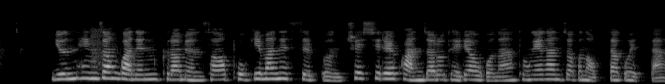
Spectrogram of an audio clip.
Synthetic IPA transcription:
junɦe̞ŋd͡ʑʌŋɡwanɯnkɯɾʌmjʌnsʰʌpoɡimanɦe̞s͈ɯɭp͈unt͡ɕʰwe̞ɕ͈ʰiɾɯɭkwand͡ʑaɾotwe̞ɾjʌuɡʌnatoŋɦe̞ŋɦand͡ʑʌɡɯnʌp̚t͈aɡohe̞t̚t͈a

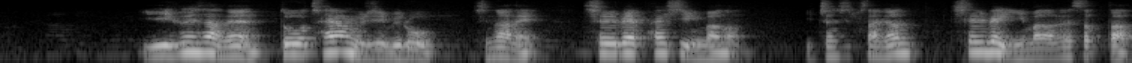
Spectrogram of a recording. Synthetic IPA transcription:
iɸwe̞s̬ʰanɯnt͈ot͡ɕʰajaŋjud͡ʑibiɾo | t͡ɕinane̞ | t͡ɕʰiɭbe̞k̚pʰaɭɕ͈ibimanwʌ̰n | it͡ɕʰʌnɕʰi̥p̚s͈aɲʌn | t͡ɕʰiɭbe̞ɡimanwʌnhes͈ʌt̚t͈a

